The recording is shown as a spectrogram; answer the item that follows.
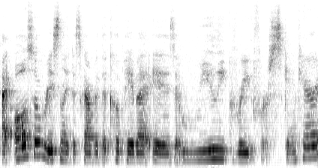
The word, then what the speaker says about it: Copaiba: So this oil that I picked up is Copaiba or Copaiba, I think some people pronounce it. I think it's Copaiba, that's what I'm gonna call it.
